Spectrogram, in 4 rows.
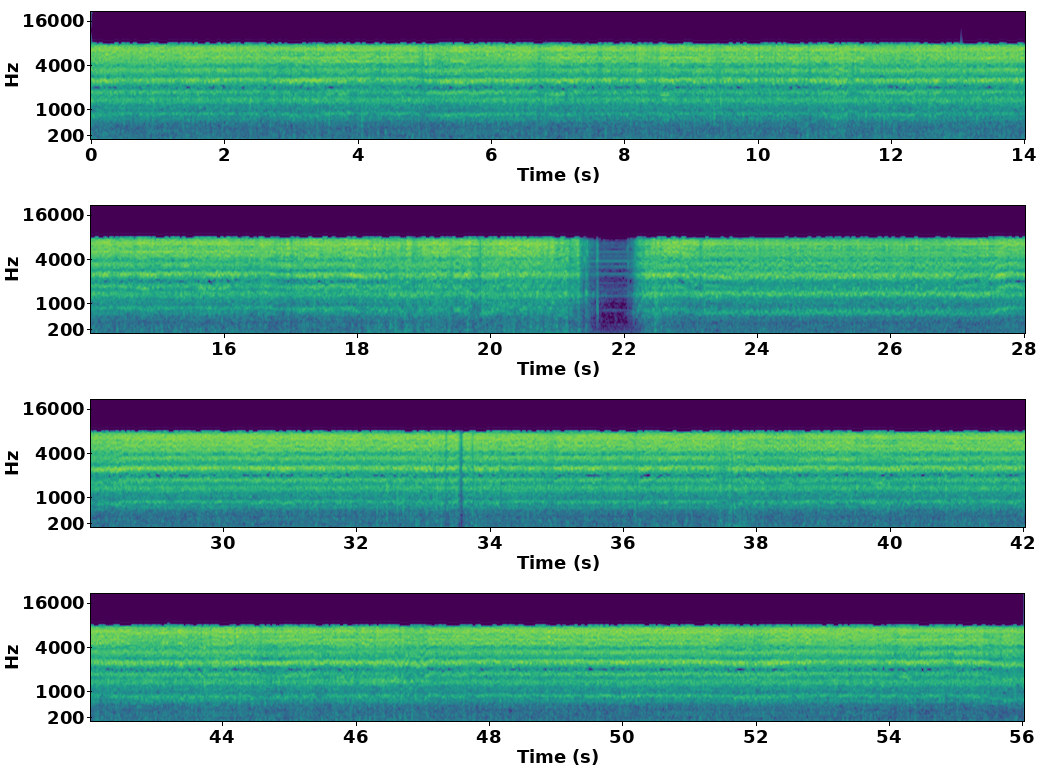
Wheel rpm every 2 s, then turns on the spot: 230, 230, 230, 230, 230, 230, 230, 230, 220, 200, 170, 140, 170, 170, 220, 230, 230, 230, 230, 230, 230, 220, 220, 220, 230, 230, 230, 230.
none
